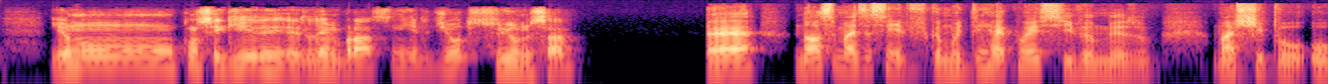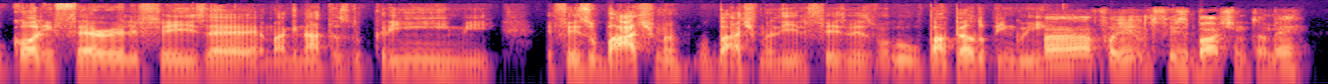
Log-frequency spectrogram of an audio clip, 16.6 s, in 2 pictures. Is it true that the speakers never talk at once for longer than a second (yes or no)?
yes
